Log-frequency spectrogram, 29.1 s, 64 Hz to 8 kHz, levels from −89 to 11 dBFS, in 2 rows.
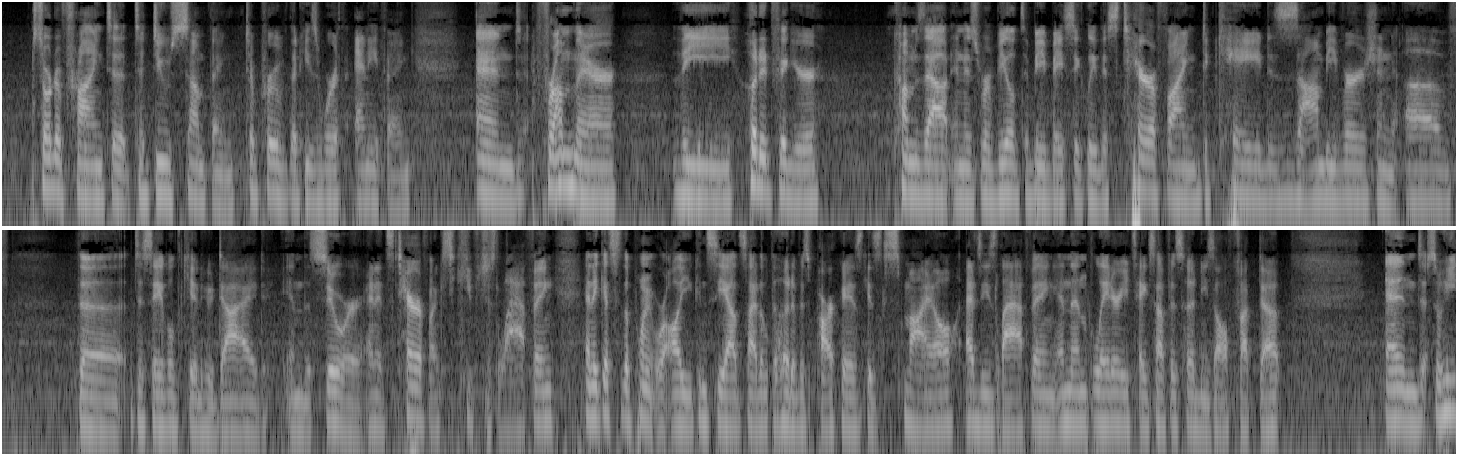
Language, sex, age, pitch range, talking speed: English, male, 20-39, 110-125 Hz, 185 wpm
